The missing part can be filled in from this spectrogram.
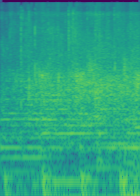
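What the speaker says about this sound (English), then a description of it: "let's give a big round of applause for Mr. or Dr. Erwin Benedict Valencia" A keynote audience at a Philippine start-up event applauds a speaker steadily, a dense, even wash of clapping from a large crowd.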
